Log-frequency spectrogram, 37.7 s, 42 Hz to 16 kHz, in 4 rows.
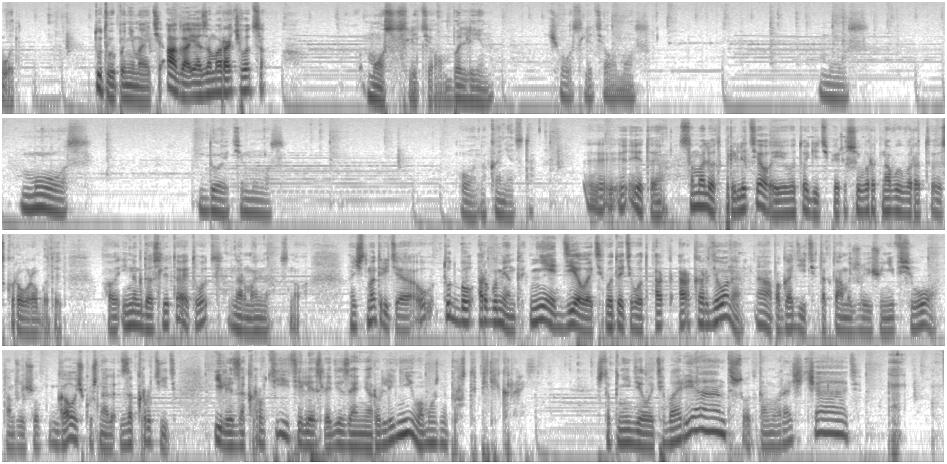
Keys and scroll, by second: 3.9 super+space.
